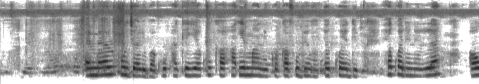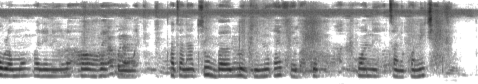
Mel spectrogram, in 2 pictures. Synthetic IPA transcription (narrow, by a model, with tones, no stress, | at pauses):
ɛ˨mɛ˨˦lo˦d͡ʒa˨li˨ɡ͡ba˨kʰu˦a˨kʰe˦jɛ˦kʰu˦kʰa˦i˦mã˦nɪ̃˨kɔ˨ka˦fo˦bi˦vɛ˦ku˦ɛ˦dɪ˨ɛ˦ku˦ɛ˨dɪ˨nɪ̃˨lɛ˦ | ɔ˦wlɔ˨mɔ̃˦ɛ˨dɪ˨nɪ̃˨lɛ˦ɔ˦vɛ˦ɔ˨wɛ˨ | a˨ta˨n˨ã˨tʰu˦ba˨lo˦bi˨nũ˦ʔɛ˦fɛ˨ba˨ku˦a˨˦ɔ˦nɪ̃˨tʰa˨nɪ̃˨kɔ˨nɪ̃˦t͡ʃɛ̥˨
